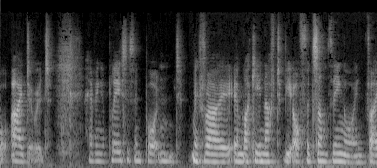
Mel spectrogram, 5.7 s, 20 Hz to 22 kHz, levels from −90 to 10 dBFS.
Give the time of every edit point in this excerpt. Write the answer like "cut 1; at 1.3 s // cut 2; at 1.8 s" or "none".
cut 1; at 1.2 s // cut 2; at 2.8 s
